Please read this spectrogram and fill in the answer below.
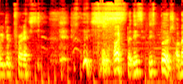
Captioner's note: laughs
